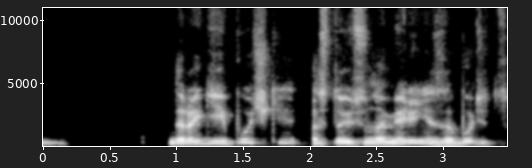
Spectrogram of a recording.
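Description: An elderly woman speaks with animation through an online call.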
